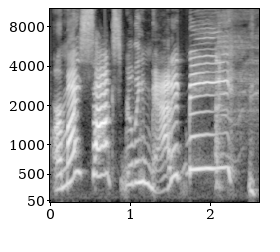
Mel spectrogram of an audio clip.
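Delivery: high, drawn-out comic wail; mock distress. Joking about tidying with her friend, mock distress. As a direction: push it up high and slow in mock alarm. Mock worry in retold joke.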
